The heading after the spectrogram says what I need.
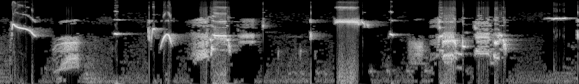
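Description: Asian glossy starling giving a rapid jumble of harsh squawks, sharp metallic whistles and high squeaky notes, loud and irregular over about six seconds.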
